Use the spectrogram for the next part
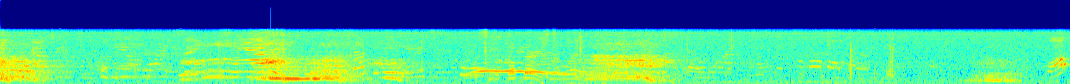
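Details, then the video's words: At Calgary Zoo, the alpha male lion roars at the crowd: deep, drawn-out roars that swell and fade, with people's voices in the background. "Lion Roaring"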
